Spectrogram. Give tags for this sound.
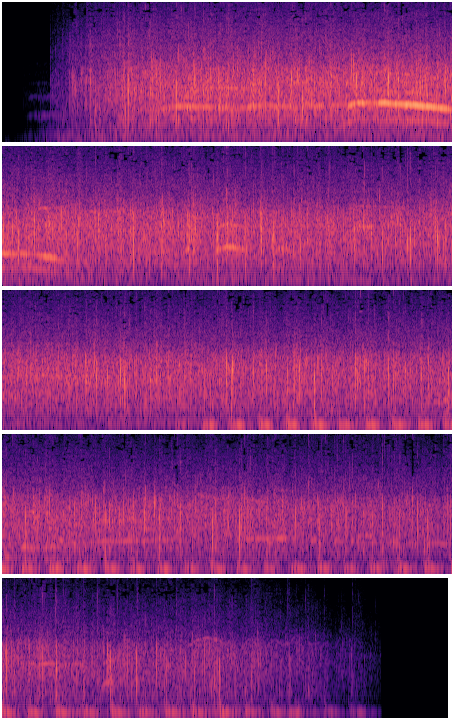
Aplodit Applaud Applauding Applause Audience Clap Club Clump Finland Finnish-Broadcasting-Company Klubi Soundfx Stamp Suomi Taputtaa Taputukset Tehosteet Yle Yleisradio

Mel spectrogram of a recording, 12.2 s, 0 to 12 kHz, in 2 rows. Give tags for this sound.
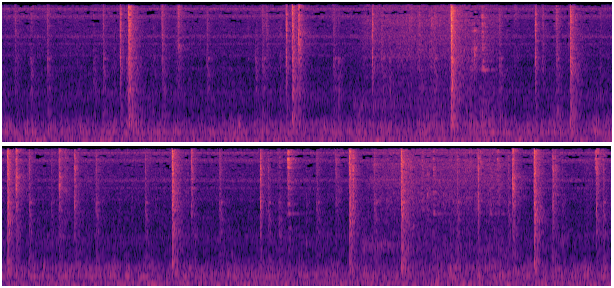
boil boiler boiling burning gas gaz heat heater heating hot interior loop zoomH5

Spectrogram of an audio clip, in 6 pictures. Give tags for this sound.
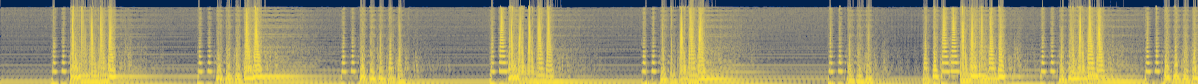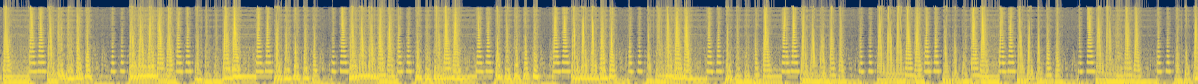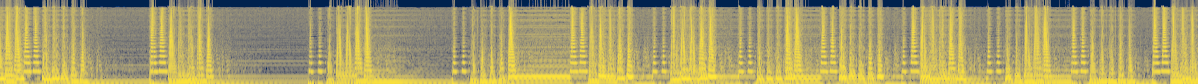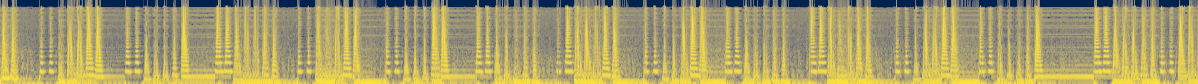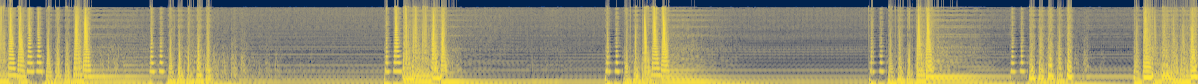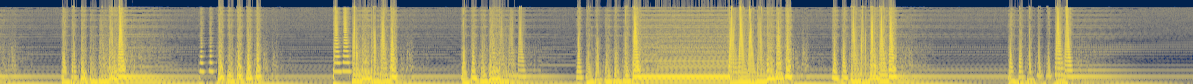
DIY Analog

